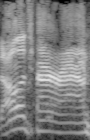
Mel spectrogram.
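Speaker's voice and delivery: put-on yelling. Retelling yelling at a player on screen: imitating yelling at the screen. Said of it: "both yelling a lot".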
